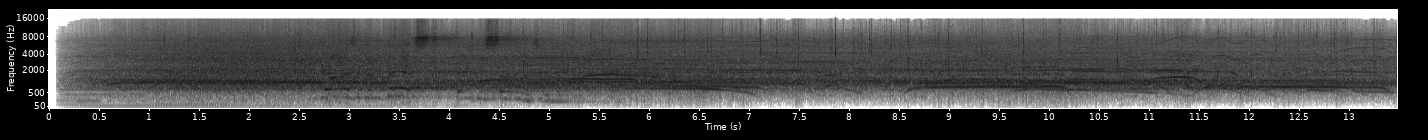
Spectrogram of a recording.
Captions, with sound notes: (AUDIENCE CHEERING) - YOU GUYS ARE THE BEST! THANK YOU SO MUCH. (AUDIENCE CHEERING)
